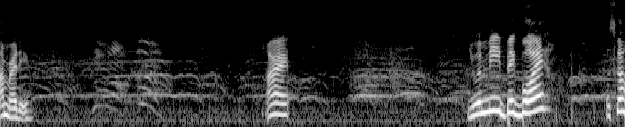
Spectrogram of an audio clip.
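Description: A crowd of men cheers and jeers loudly in an echoing hall.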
